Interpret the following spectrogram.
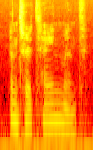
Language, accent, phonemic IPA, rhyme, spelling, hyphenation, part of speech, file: English, US, /ˌɛn.(t)ɚˈteɪn.mənt/, -eɪnmənt, entertainment, en‧ter‧tain‧ment, noun, En-us-entertainment1.ogg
